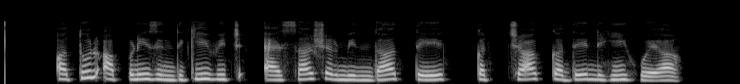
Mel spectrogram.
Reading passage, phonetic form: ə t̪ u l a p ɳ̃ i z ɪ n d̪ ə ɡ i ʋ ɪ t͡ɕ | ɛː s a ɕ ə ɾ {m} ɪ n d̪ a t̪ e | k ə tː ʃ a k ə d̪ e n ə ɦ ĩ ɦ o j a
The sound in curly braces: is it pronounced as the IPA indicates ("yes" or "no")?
yes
